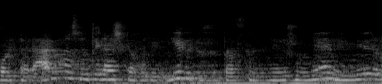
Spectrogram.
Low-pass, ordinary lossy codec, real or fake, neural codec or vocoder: 10.8 kHz; AAC, 48 kbps; fake; codec, 44.1 kHz, 2.6 kbps, SNAC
